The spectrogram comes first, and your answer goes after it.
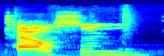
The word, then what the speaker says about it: Towson: Anybody picking Towson?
